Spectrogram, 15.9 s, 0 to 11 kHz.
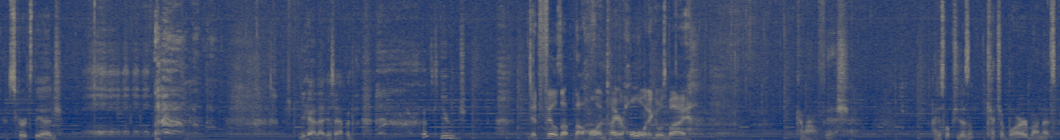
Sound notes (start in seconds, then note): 1.4 chuckling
